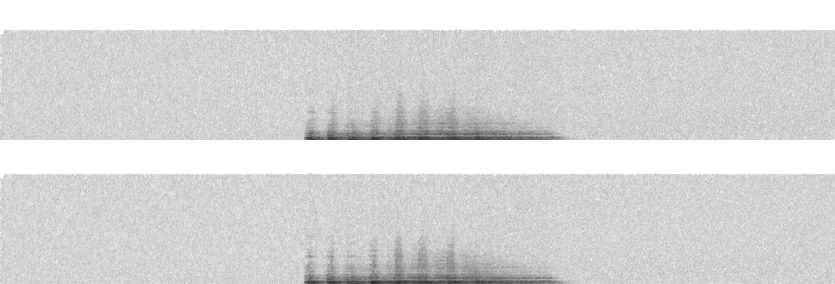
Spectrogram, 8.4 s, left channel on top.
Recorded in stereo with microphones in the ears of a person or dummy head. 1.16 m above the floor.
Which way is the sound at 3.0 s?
70° right (ahead or behind).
